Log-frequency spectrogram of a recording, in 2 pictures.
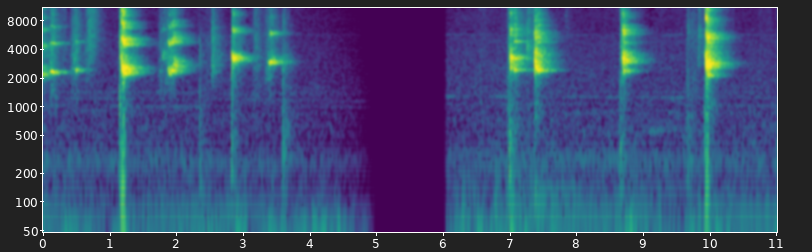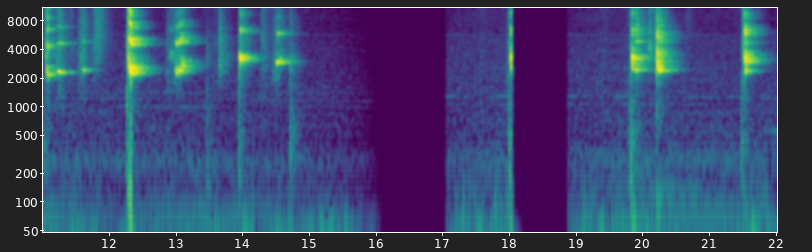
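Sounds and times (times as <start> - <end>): basketball shoes squeaking: 0.0 - 3.9, 6.9 - 8.0, 8.6 - 15.0, 19.7 - 20.8, 21.4 - 22.0.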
